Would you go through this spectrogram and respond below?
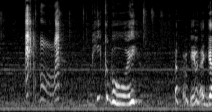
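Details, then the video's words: Male pet Quaker parrot indoors, a bird that picks up words such as whatcha doin, good boy, peekaboo and peekaboy, talking in short bursts of sliding, wavering tonal syllables, three separate phrases with pauses, over a steady low room hum. "Quaker parrot Tilly saying peekaboo"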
